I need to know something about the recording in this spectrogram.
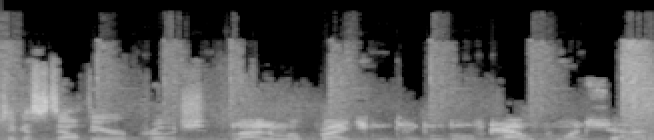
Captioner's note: radio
